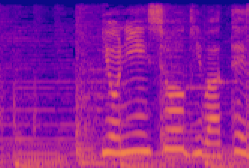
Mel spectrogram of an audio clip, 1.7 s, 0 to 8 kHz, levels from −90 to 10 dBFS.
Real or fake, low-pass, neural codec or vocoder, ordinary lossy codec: real; 7.2 kHz; none; none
